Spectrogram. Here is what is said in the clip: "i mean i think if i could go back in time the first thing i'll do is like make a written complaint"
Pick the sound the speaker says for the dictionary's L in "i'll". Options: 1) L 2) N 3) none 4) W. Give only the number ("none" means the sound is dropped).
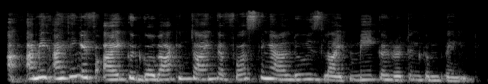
1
